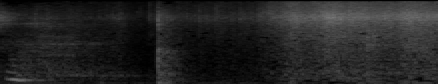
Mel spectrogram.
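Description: Plastic crinkling and rustling as items are handled: a sharp click just under a second in, then the crackle grows louder and denser through the second half.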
